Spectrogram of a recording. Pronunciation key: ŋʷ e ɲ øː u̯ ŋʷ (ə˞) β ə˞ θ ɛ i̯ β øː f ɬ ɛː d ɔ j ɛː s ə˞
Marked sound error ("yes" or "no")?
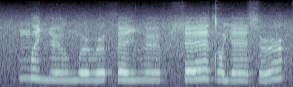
no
